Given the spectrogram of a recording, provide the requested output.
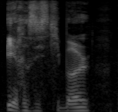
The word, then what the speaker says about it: Irresistible: Irrésistible. Mais il n'y a pas d'accent, donc il faudrait la prononcer à l'américaine. – Irresistible. – Irresistible.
